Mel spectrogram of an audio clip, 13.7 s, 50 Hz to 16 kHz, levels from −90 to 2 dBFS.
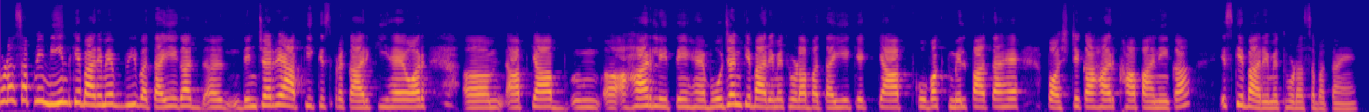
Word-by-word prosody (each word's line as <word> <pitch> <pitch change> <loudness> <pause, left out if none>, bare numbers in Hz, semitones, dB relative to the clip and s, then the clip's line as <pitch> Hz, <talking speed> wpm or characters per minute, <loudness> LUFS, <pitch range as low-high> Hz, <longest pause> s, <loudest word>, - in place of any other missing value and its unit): थोड़ा-सा 445 +1 +2
अपनी 425 -1 0
नींद 370 +2 +5
के 385 - +1
बारे 305 -2 +4
में 310 -3 0
भी 300 +2 0
बताइएगा 255 -1 0
अ, - - -1 0.3
दिनचर्या 280 +8 +1
आपकी 260 +1 +1
किस 255 +1 -11
प्रकार 220 -3 0
की 230 +2 -11
है 230 0 +2
और 230 +1 +5
अम, 215 -2 -2
आप 220 +1 +1
क्या 240 -1 +4
ब 195 -4 -12
अम, 225 0 -6
अ, 210 0 +1
आहार 255 +4 +5
लेते 240 -1 -3
हैं? 230 0 -1
भोजन 255 +8 +2
के 295 - -3
बारे 230 -1 +2
में 235 0 -4
थोड़ा 230 -1 0
बताइए 220 0 -3
कि 235 - -2
क्या 230 +1 -3
आपको 225 +1 +1
वक़्त 250 0 +3
मिल 225 0 -4
पाता 235 0 +2
है 245 - +2 0.3
पौष्टिक 225 +2 -1
आहार 230 0 +2
खा 225 -1 +2
पाने 210 -1 0
का? 240 - -2 0.3
इसके 305 - -3
बारे 200 -2 0
में 205 0 -5
थोड़ा-सा 200 0 -7
बताएँ? 175 -1 -10
235 Hz, 210 wpm, -23 LUFS, 220-255 Hz, 0.3 s, नींद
